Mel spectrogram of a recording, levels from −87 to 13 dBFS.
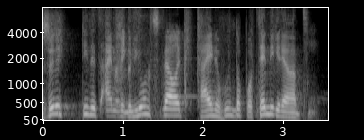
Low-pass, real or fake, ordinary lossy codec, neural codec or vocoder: none; fake; none; codec, 16 kHz, 0.5 kbps, X-Codec, HuBERT features, trained on general audio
